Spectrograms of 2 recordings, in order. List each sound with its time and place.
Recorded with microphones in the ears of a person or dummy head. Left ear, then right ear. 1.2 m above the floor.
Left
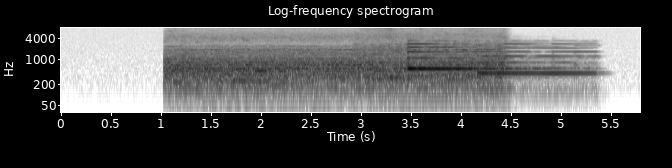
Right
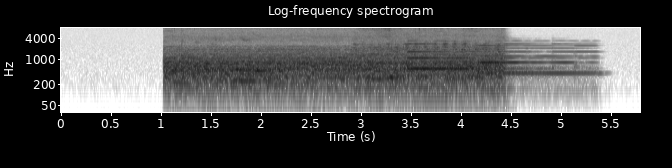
1.0 s a bird: 55° right (ahead or behind), 0.5 m
3.5 s a piano: centre (ahead or behind), 0.6 m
